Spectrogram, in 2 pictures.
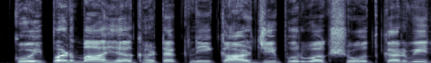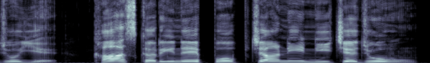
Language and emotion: Gujarati, neutral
